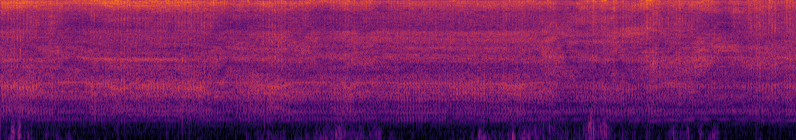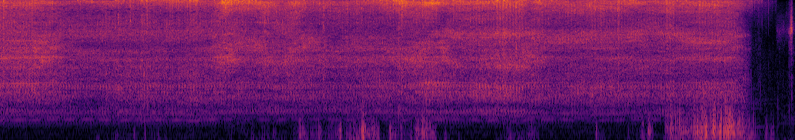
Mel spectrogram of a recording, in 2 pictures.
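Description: A powered shrub trimmer buzzes continuously while shaping garden shrubs, a loud high-pitched motor whine with small fluctuations in load as it cuts, ending abruptly after about fifteen seconds.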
